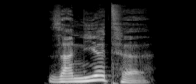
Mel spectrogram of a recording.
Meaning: inflection of sanieren: 1. first/third-person singular preterite 2. first/third-person singular subjunctive II
- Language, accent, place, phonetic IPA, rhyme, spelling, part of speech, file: German, Germany, Berlin, [zaˈniːɐ̯tə], -iːɐ̯tə, sanierte, adjective / verb, De-sanierte.ogg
